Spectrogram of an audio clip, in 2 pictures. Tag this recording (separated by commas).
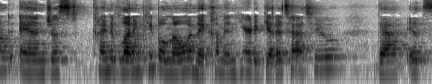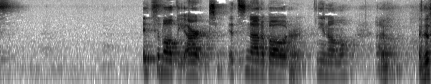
Speech, inside a small room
